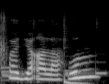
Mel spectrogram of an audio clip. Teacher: karena mim mati bertemu huruf kaf dibaca jelas tanpa dengung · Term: izhar syafawi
